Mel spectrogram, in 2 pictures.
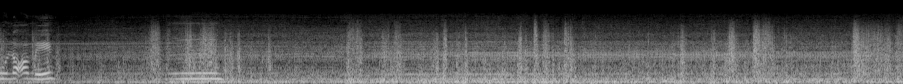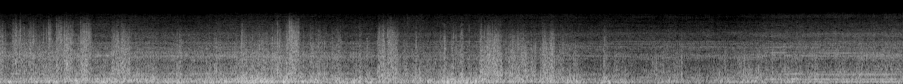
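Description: Wind rushes past loudly outdoors.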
